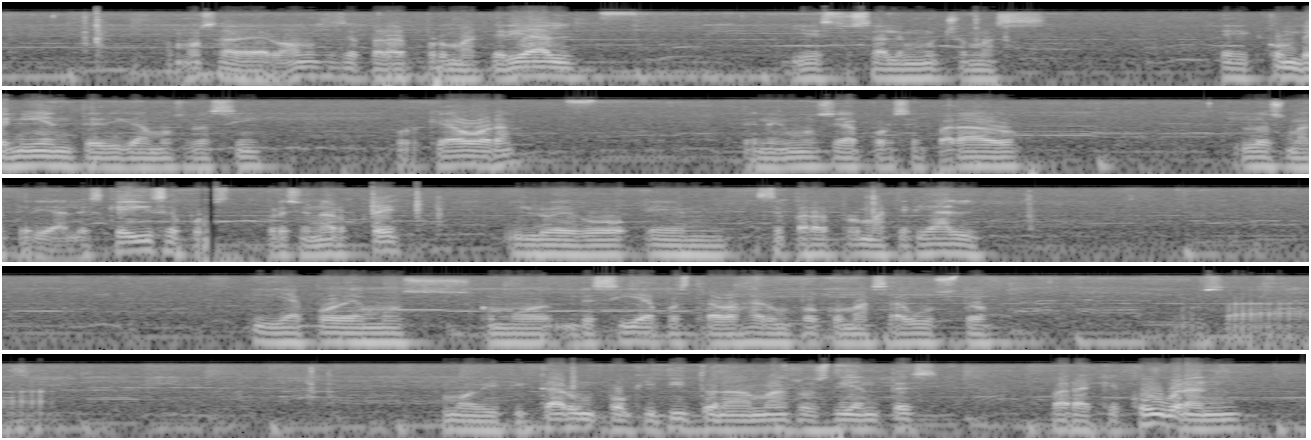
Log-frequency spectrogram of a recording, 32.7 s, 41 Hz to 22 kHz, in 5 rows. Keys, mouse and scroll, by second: 0.6 p, 1.6 click, 3.2-4.4 middle drag, 5.0 Tab, 5.5 right click, 6.7-7.4 scroll down 2, 8.0-11.1 drag, 11.2 scroll down 1, 11.8-14.2 middle drag, 14.4-14.7 scroll up 1, 15.2 ctrl+z, 16.1 middle click, 17.2 scroll up 2, 17.7 shift+middle click, 19.4-21.0 middle drag, 22.7 right click, 24.8-27.2 drag, 27.8 Tab, 28.7-29.1 scroll up 2, 29.2-30.2 shift+middle drag, 31.1 right click, 31.6 middle click, 32.2-32.6 drag.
